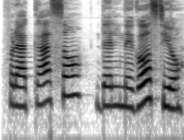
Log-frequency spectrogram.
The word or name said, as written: fracaso del negocio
